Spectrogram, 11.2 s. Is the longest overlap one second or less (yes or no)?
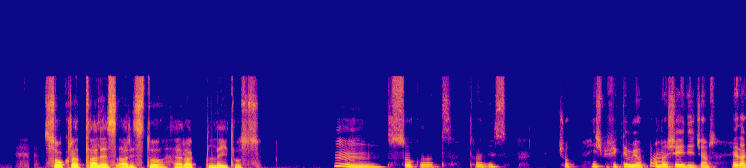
yes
